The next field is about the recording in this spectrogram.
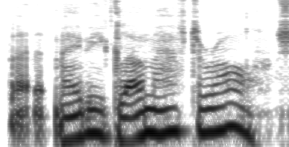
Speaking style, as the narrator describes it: she added, conceding the point with a subdued laugh

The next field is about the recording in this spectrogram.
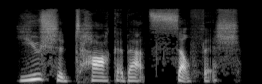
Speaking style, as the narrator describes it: she hissed so viciously

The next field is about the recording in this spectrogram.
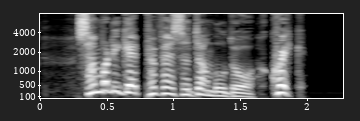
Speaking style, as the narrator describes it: They heard Percy say in a suddenly sharp voice

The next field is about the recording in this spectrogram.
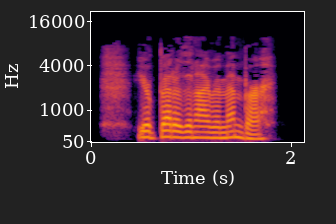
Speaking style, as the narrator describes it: she pants

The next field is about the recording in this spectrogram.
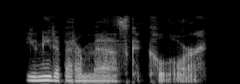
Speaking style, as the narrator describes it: I mutter to him

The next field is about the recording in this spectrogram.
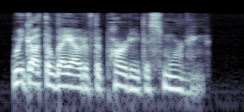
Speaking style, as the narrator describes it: Brullo said tightly

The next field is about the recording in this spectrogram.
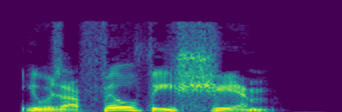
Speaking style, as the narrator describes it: Cobb spat

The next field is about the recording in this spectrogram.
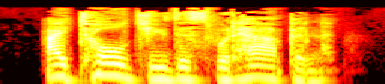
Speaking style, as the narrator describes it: he murmurs

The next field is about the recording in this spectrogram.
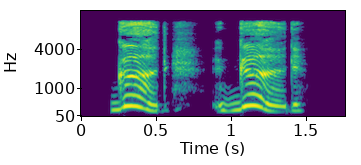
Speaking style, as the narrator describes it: he replied cheerfully

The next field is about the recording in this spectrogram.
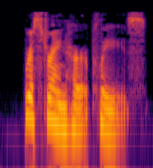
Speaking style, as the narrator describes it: the duke said blandly, calmly, as if she were no more than a hysterical servant, as if she were nobody

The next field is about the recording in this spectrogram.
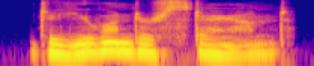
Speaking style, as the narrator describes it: Aelin said very quietly to them

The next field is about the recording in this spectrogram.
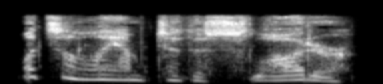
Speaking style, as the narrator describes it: I asked sleepily

